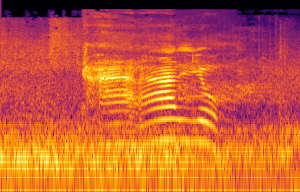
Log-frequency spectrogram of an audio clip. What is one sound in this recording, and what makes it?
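A creature lets out a rising and falling groan.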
